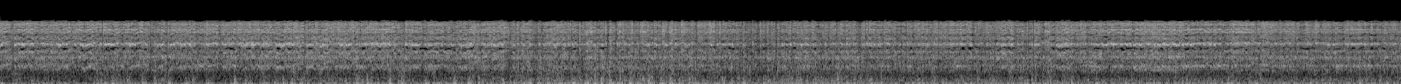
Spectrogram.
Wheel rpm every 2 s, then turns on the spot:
220, 230, 230, 230, 230, 220, 230.
none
